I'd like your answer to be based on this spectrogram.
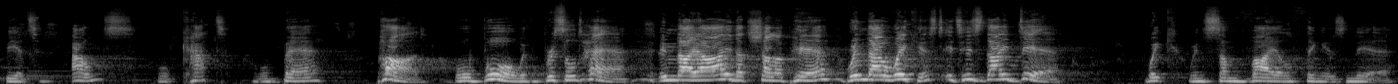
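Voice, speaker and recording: Man playing a slow, scheming fairy king. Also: on the high side, lively intonation, fairly bright tone. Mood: sinister incantation. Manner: deliberate, incantatory, theatrical. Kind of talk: classical Shakespearean verse acting.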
